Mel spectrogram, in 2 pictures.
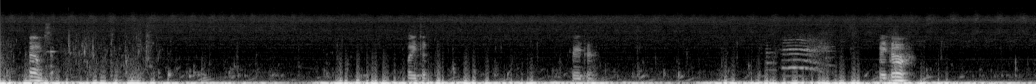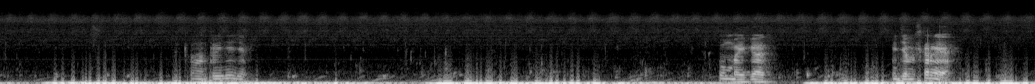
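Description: A young man murmurs and groans fearfully close to a microphone.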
